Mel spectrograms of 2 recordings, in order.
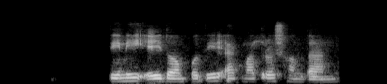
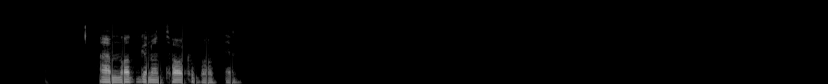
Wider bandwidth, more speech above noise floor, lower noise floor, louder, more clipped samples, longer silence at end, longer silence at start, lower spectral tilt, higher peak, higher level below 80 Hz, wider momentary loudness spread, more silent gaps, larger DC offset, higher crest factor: about the same, 7.6 kHz vs 7.2 kHz; first, 71 dB vs 51 dB; first, -89 dBFS vs -85 dBFS; first, -18 LUFS vs -34 LUFS; neither; second, 0.5 s vs 5.9 s; about the same, 1.1 s vs 1 s; second, -4.5 dB/octave vs -6 dB/octave; first, -2 dBFS vs -14 dBFS; about the same, -64 dBFS vs -66 dBFS; second, 9 LU vs 20 LU; second, none vs 2.18-2.22 s; neither; second, 18 dB vs 26 dB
